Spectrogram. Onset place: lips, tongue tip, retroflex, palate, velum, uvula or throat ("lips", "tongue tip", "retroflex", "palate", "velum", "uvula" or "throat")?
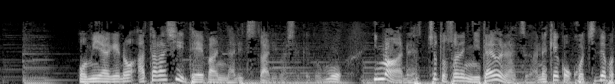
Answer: lips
